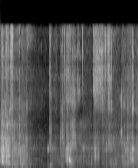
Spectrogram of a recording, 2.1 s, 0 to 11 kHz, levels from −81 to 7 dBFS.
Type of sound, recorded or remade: remade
